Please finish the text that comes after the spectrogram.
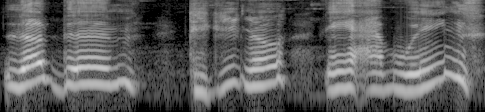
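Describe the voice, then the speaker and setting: A woman's voice: on the high side, lively intonation, dark tone, no echo. A woman playing a proud, smart starship communications officer who speaks with some effort in a sci-fi comedy. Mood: proud, assured. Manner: slow, effortful speech.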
